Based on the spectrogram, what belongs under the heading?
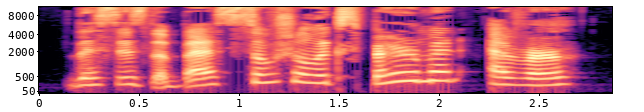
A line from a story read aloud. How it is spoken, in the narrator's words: she said, sniffling loudly into her sleeve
